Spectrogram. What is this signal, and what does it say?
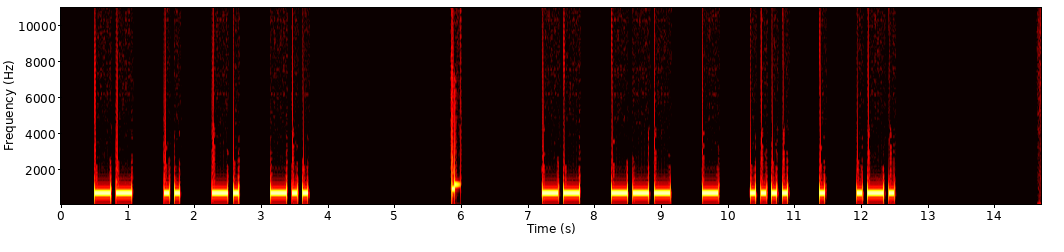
Morse code, heard as a keyed tone, about 15 wpm, spaced as for 11 wpm, 700 Hz. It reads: MIND MOTHER
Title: 2x Character Spacing - Top 500 Words - 15wpm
